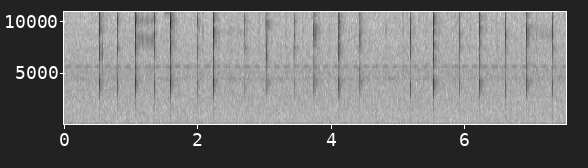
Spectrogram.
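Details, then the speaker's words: 1989 Lotus Esprit Turbo fuel injector pulsing on the bench: crisp, sharp regular clicks, about twenty in under eight seconds; this injector sounds good, unlike another that buzzed. "you hear the click here's the next one and that injector sounds pretty good"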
